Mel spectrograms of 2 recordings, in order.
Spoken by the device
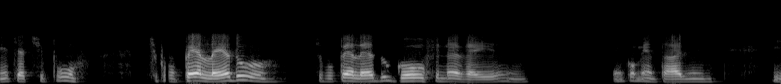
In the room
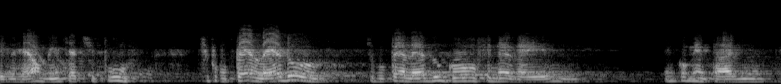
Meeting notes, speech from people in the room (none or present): none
